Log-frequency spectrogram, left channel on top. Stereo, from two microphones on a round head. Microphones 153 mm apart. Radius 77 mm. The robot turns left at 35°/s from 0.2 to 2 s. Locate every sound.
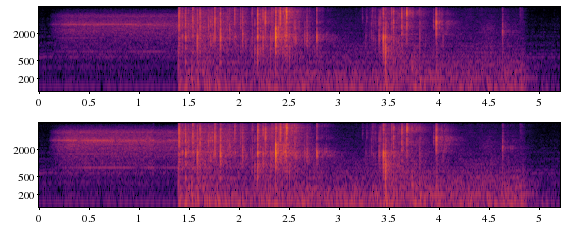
1.4 s crumpling: 10° left (ahead or behind), 0.9 m; by 4.9 s 25° left (ahead or behind), 0.9 m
